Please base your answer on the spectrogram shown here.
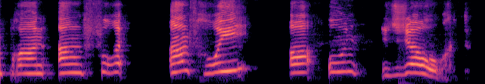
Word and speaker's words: yaourt: En dessert, on prend un fruit ou un yaourt. Recuerda, un yaourt. Yaourt. Tu fais yaourt.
